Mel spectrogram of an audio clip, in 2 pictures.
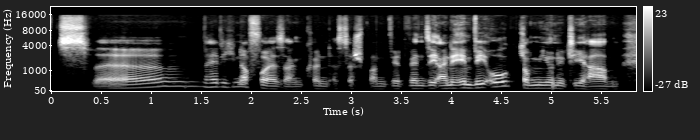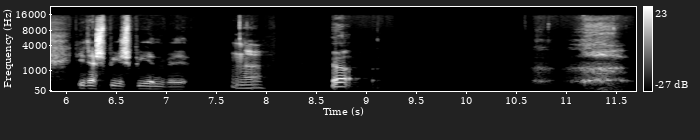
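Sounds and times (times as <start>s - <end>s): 
speech: 0.0s - 0.9s, 1.5s - 9.2s
person yawning: 10.7s - 11.7s.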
